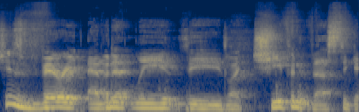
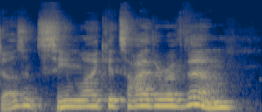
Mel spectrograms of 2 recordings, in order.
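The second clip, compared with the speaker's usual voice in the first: self-satisfied, knowing, smug, pitched-up tone; 7 semitones higher than usual. A game narrator voices a woman looking at the guard: smug tone. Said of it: "looks at the guard sort of with a smug tone".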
